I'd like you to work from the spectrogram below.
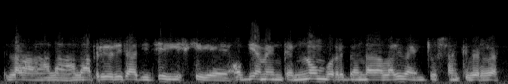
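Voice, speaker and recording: A man's voice: fairly low pitch, little pitch movement, moderate pace. A man reporting sports news over a phone line with spotty reception, hesitant and repeating words as he reasons. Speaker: sports correspondent.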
